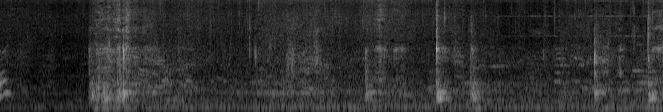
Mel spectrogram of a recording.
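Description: A soybean curry with cumin powder is stirred in a hot pan, bursting into a close, steady sizzle after a brief quiet start, with repeated scraping strokes and spatters.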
